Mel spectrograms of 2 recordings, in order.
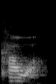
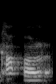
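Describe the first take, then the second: First: The middle consonant is w with open ending. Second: The middle consonant is p and ends in r. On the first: The speaker calls it right. "this will always, always be pronounced as kawa" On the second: The speaker calls it wrong. "it's very tempting to say kapar"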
